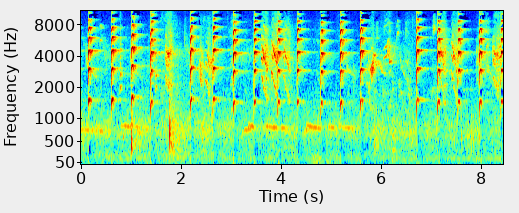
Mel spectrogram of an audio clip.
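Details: A male trumpeter hornbill (Bycanistes bucinator) at an aviary in Oregon, USA, gives short, nasal, squeaky notes about twice a second, with fainter bird sounds in the background.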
